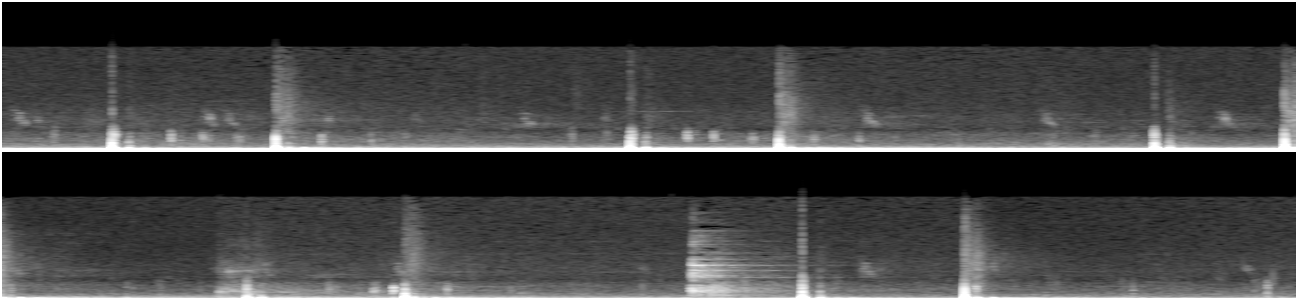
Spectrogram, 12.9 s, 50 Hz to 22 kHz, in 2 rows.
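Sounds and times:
football kick thuds: 10.4s - 11.7s.

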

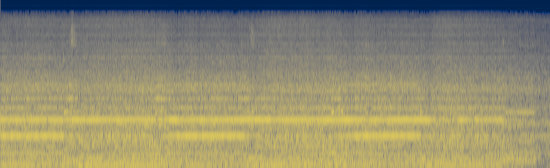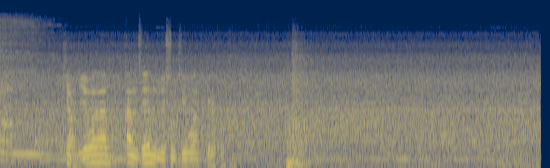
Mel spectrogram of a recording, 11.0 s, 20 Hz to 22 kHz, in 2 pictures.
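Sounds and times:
engraving machine humming: 0.0s - 6.5s.

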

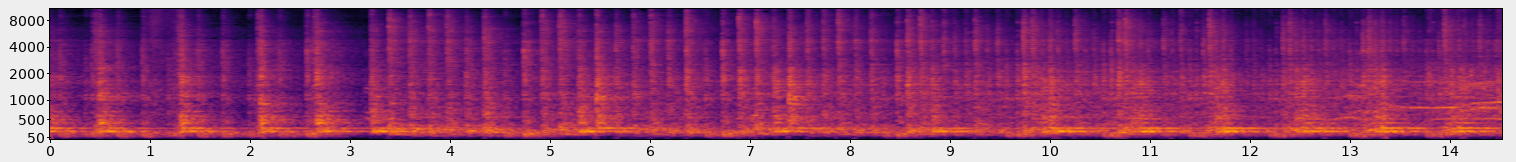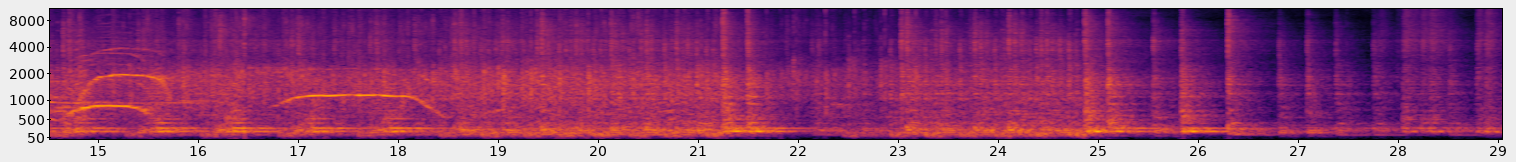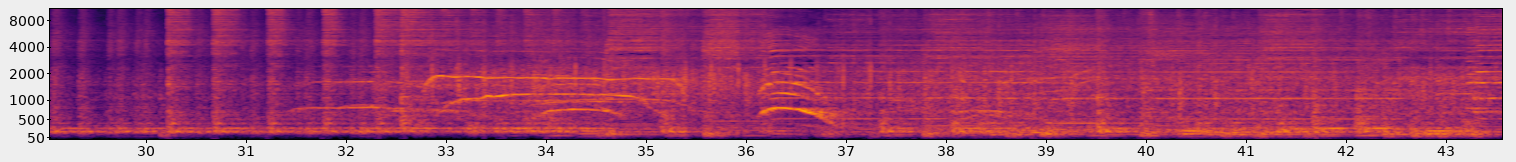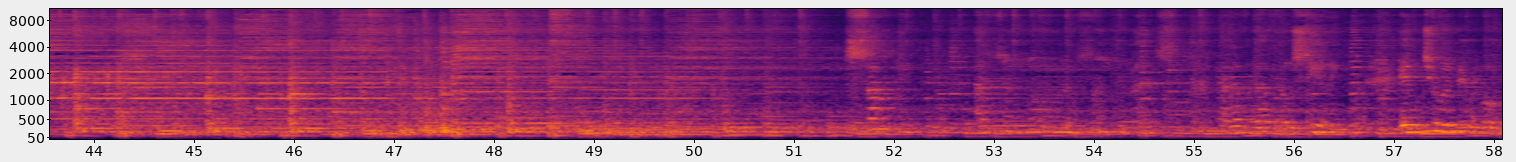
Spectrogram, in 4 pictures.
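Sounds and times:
busy drum kit strokes: 0.0s - 58.0s
live band music: 0.0s - 58.0s.

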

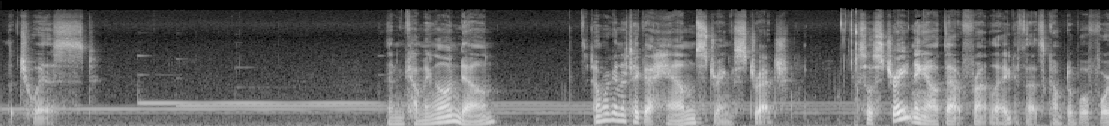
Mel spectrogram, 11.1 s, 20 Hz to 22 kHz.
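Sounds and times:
soft ambient music: 0.0s - 11.0s.

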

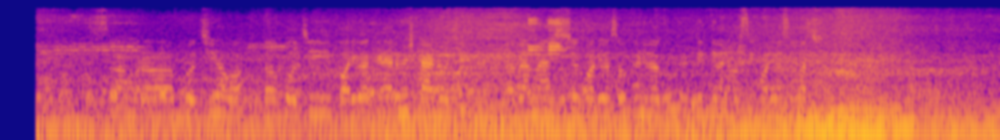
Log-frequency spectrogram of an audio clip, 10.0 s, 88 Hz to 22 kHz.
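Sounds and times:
low rumble of street noise: 0.4s - 10.0s
woman speaking: 1.2s - 8.5s.

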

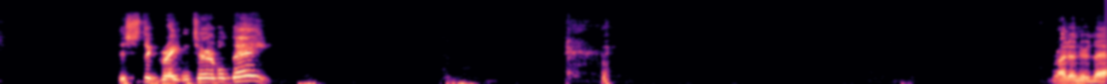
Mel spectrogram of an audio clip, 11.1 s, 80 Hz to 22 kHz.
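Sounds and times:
person coughing: 5.7s - 6.2s.

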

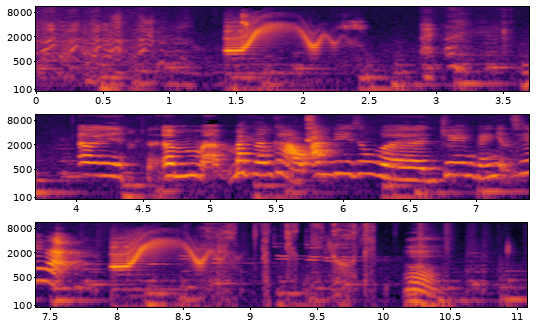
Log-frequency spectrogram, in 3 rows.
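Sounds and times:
light background music: 0.0s - 11.0s
cartoon boing: 1.4s - 2.4s, 8.0s - 9.8s.

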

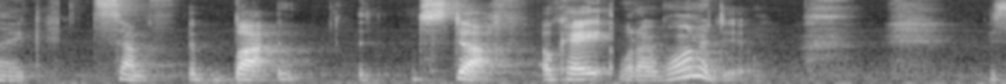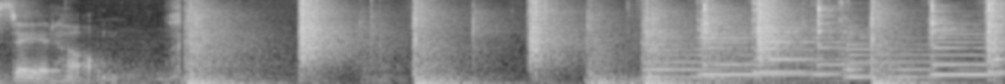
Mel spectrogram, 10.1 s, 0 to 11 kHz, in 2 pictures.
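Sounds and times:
intro music melody: 8.1s - 10.0s.

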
